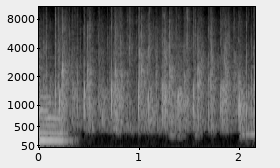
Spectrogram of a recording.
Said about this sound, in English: Clap your hands for your Basenta leaders.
